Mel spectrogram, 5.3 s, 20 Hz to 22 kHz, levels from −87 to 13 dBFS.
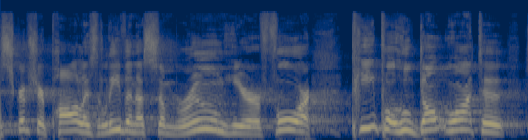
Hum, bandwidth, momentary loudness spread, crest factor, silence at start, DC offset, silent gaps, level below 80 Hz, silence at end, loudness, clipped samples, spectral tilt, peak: none; 15.5 kHz; 5 LU; 14 dB; 0 s; under 0.1%; none; -68 dBFS; 0.1 s; -28 LUFS; under 0.1%; -4 dB/octave; -14 dBFS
